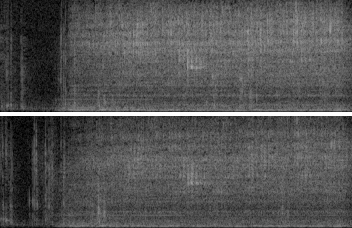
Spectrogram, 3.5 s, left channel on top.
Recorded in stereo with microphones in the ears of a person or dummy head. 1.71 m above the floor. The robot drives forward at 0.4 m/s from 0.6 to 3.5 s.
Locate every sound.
0.7 s frying: 65° left (ahead or behind), 9.5 m; by 3.4 s 60° left (ahead or behind), 10 m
